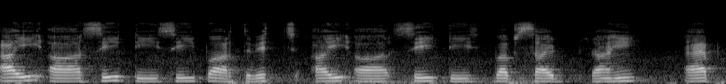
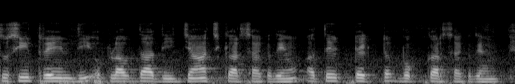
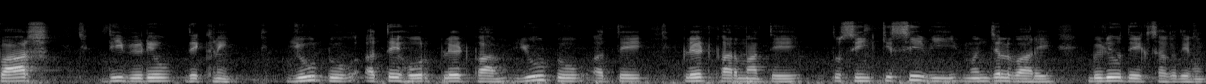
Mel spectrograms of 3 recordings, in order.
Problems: none marked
